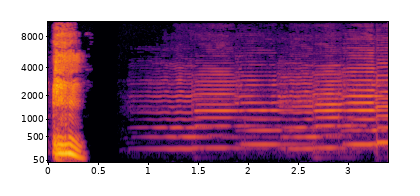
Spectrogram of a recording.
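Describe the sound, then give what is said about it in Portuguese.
A single short, rough throat clearing bursts out alone, then quiet sustained tones come in and slowly step upward after a brief silence. “coçava a garganta.”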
